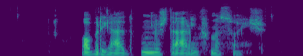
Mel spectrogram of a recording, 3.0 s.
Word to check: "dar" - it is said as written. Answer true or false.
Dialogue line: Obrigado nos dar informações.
true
